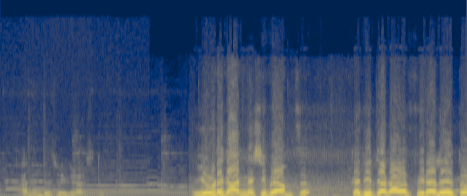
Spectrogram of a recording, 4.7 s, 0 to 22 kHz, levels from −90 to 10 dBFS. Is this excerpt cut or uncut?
cut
